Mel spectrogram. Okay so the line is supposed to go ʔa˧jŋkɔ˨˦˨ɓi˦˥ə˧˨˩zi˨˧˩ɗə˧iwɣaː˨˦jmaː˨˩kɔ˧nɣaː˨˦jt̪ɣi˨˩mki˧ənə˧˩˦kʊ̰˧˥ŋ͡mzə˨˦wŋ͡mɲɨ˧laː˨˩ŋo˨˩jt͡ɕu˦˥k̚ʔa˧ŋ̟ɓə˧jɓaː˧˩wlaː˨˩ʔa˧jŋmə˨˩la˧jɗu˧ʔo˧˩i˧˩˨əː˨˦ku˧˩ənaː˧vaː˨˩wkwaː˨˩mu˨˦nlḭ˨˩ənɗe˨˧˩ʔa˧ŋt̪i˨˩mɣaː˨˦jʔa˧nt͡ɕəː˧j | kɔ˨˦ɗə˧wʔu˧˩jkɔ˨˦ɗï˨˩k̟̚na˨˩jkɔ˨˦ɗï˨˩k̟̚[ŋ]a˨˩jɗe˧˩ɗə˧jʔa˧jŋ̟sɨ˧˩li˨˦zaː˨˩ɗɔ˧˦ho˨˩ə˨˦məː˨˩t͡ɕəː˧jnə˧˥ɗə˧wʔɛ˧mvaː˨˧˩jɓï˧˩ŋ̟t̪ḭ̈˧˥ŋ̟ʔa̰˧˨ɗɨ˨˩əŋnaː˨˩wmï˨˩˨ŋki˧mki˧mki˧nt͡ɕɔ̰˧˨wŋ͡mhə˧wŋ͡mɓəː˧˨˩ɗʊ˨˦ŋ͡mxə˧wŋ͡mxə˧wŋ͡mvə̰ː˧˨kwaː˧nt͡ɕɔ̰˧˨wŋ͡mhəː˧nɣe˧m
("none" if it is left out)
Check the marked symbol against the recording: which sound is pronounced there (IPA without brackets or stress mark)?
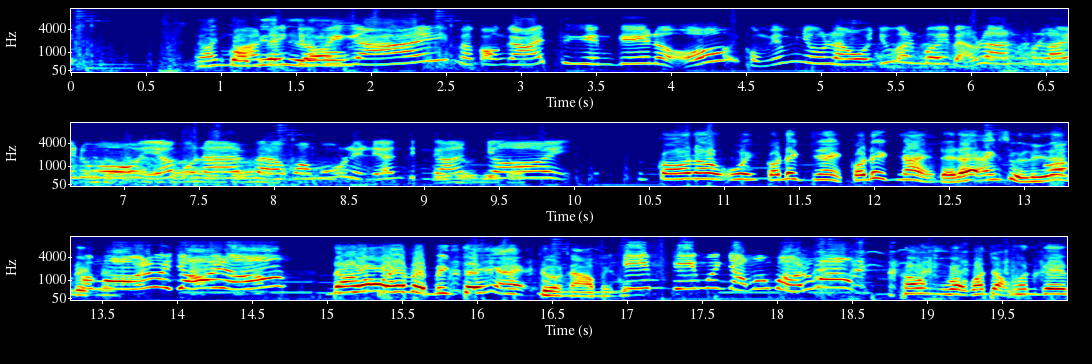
n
